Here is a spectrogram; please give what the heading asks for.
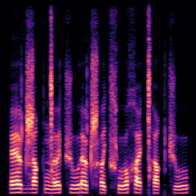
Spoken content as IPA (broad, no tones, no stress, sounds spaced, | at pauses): ɛ ɖ͡ʐ ɛ q ŋ͡ǀ ə t͡ʃ u ɾ ɜ ʈ͡ʂʰ ʌ t͡ɕʰ u χ ɛ ǀʰ ɐ q t͡ʃ u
